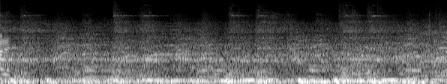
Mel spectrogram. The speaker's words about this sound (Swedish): Här är det prestige. Ni hör ljudet, bara ta in ljudet gott folk! Det är trummor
